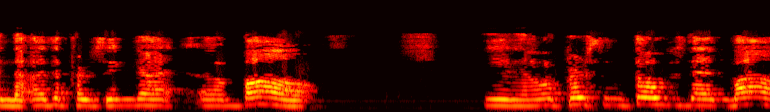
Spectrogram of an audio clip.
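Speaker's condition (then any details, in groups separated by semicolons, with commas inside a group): Spastic cerebral palsy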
